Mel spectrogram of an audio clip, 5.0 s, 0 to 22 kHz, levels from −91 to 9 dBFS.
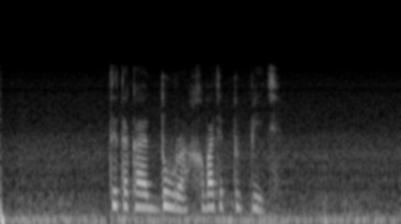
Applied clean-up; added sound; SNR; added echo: none; none; none; none.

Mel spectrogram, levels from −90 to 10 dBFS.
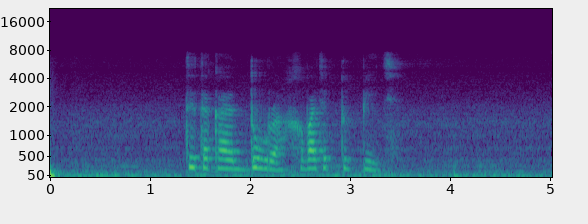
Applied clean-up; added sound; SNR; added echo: none; none; none; reverberation time 1.8 s.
